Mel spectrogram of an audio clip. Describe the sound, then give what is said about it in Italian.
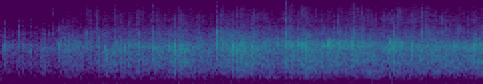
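Sustained applause of praise from a crowd, a dense, steady patter of many hands clapping at an even loudness throughout, with no voices standing out above it. “Fai un applauso di lode al papà.”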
